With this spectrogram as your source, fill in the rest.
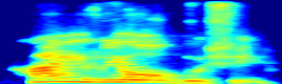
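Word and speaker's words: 大漁節: It's a fishing song, and pronounce it for me in Japanese, please. Hai Ryobushi.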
